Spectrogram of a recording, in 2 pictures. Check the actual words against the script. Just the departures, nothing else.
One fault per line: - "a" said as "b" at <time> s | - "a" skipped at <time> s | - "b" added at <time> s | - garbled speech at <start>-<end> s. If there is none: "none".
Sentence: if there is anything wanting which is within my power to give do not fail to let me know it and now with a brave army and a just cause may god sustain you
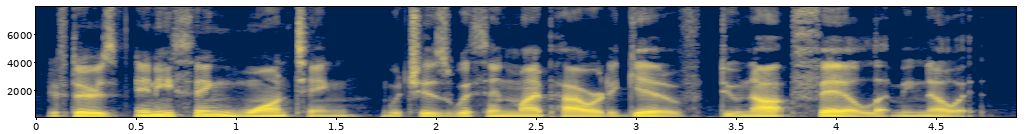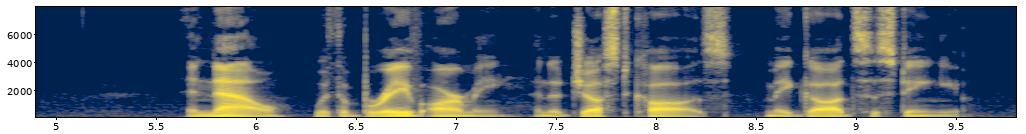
- "to" skipped at 4.1 s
